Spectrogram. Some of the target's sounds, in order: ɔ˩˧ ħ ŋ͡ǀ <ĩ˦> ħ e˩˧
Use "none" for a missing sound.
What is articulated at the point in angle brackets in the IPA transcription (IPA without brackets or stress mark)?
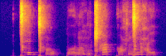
ĩ˦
